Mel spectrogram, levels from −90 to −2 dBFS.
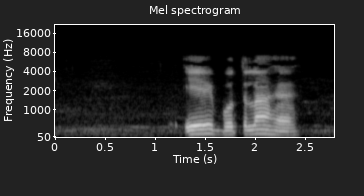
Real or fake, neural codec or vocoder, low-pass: fake; vocoder, 44.1 kHz, 128 mel bands every 512 samples, BigVGAN v2; 7.2 kHz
